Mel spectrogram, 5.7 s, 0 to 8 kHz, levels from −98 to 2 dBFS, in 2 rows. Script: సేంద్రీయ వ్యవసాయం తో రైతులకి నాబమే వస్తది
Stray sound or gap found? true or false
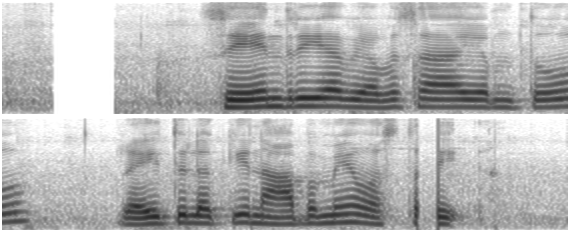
true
